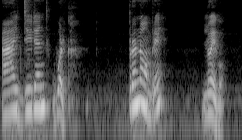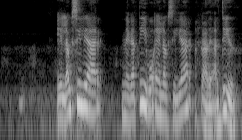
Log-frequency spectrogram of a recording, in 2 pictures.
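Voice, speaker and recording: A woman's voice: mid-range voice, animated, drawn-out words, long pauses, darkish tone, slightly rough. Woman teacher, patient step-by-step lesson delivery, repeats key points and self-corrects. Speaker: English teacher. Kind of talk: recorded classroom lesson explanation.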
